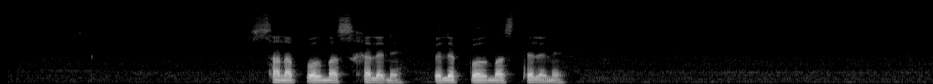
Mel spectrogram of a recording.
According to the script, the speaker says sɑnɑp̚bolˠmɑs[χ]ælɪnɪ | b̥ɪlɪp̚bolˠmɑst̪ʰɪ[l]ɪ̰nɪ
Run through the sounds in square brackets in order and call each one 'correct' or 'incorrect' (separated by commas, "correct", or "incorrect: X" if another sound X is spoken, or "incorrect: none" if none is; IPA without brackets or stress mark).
correct, correct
